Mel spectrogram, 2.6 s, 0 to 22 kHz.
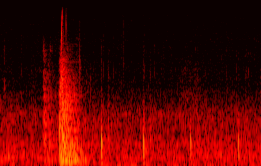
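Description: A door opening in the video game Silent Hill 3, one short creak and thud followed by several faint, evenly spaced clicks or footsteps in a quiet space.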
